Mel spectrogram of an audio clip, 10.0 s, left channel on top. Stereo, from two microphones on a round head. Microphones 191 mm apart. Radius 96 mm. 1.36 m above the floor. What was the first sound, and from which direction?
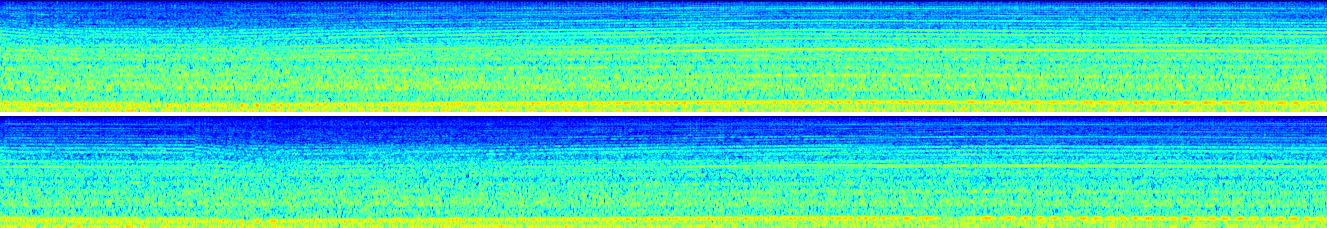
Only background noise.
